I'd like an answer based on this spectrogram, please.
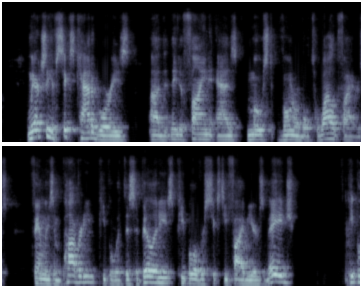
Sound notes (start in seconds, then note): none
